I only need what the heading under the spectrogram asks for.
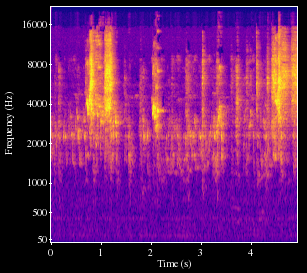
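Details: Parakeets chattering with bright, harsh chirps and squeaks, two loud bursts early on, then steady overlapping twitters and a final louder scratchy call.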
